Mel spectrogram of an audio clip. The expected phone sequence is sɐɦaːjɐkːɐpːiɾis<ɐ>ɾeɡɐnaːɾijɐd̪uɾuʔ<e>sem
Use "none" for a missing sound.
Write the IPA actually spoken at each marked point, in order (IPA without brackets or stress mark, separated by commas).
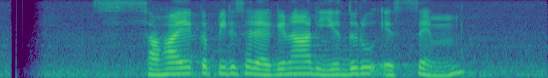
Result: ɐ, e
